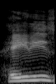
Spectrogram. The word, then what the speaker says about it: Hades: And the correct pronunciation is Hades.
